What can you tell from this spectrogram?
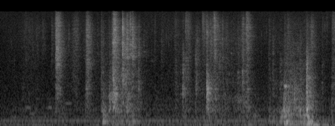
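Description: Thick honey-garlic soy sauce bubbling in a frying pan with meatballs, irregular pops and spits from the bursting bubbles, a few close together near the end.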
